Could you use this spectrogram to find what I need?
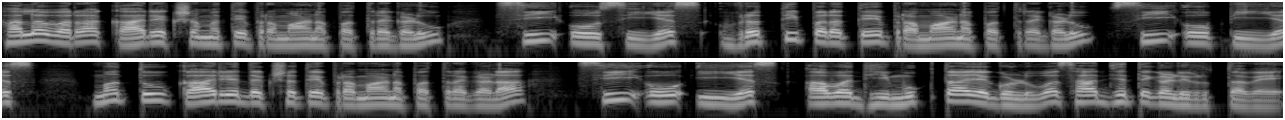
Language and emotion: Kannada, neutral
